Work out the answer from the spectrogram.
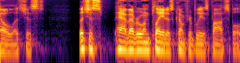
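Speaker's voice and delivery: ordinary delivery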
